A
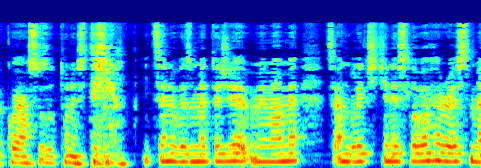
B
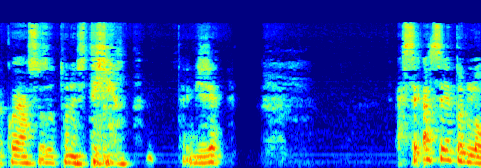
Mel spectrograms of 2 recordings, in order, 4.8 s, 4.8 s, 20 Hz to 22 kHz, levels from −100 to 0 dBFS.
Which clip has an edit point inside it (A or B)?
A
